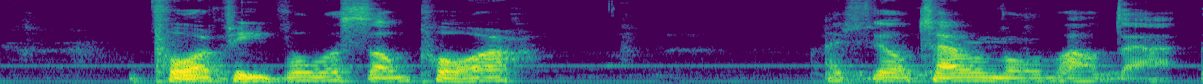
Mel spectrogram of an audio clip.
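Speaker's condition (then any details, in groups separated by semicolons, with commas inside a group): Multiple sclerosis; quadriplegic, no use of arms or legs, cannot walk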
